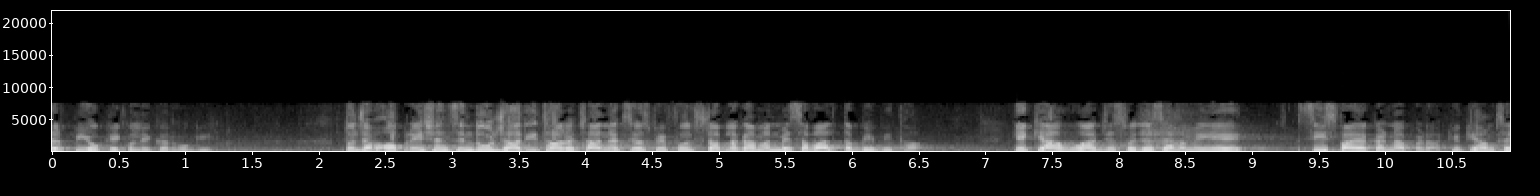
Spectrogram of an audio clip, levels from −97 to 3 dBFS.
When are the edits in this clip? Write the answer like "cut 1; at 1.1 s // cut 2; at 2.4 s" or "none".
none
